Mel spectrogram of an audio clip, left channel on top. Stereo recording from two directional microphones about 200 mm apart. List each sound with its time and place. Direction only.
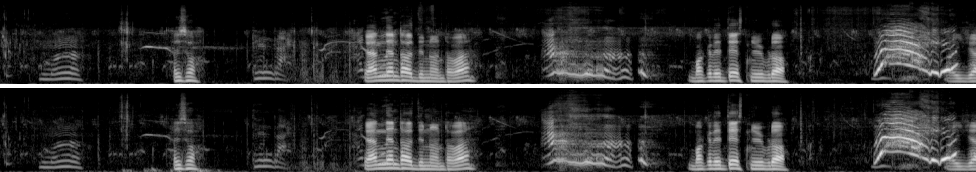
0.5 s speech: 35° right (ahead or behind)
1.7 s speech: 15° right (ahead or behind)
2.5 s speech: 35° right (ahead or behind)
2.9 s speech: 40° left (ahead or behind)
3.6 s speech: 10° right (ahead or behind)
5.4 s laughter: 30° right (ahead or behind)
6.9 s speech: 15° right (ahead or behind)
8.7 s a sound: 15° right (ahead or behind)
